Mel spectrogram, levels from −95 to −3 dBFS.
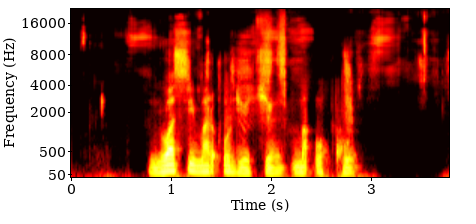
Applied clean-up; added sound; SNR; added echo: neural mask model Resemble Enhance denoiser.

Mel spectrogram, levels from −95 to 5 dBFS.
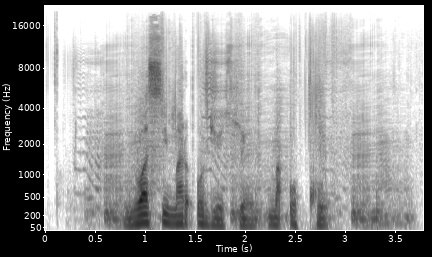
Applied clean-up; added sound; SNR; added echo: neural mask model RNNoise.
